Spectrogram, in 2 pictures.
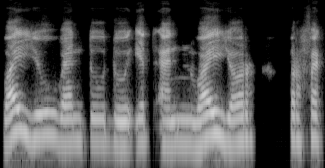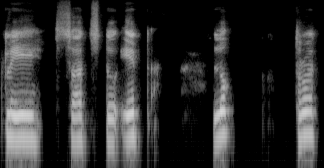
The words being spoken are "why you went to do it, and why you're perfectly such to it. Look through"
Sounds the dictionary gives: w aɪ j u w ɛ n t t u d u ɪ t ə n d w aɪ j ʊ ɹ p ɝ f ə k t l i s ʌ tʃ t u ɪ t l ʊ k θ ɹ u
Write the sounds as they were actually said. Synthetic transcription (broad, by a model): w aɪ j u w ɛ n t t u d u ɪ t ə n w aɪ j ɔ ɹ p ɝ f ə k t l i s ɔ s t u ɪ t l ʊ k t ɹ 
